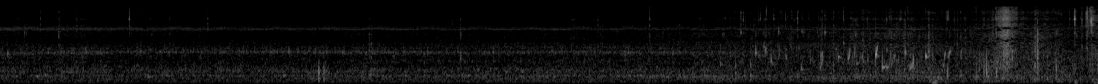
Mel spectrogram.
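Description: Shallow pool water stirred by a hand, with small splashes and drips that grow busier after about seven seconds, and a brief rustle near the end.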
